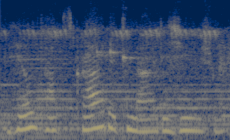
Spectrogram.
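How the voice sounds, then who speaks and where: An actress playing a young woman eloping with her boyfriend, playful and gently chiding, on a dull old film soundtrack with loud music. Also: a little high, steady tone, normal speed, natural voice. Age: young adult.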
